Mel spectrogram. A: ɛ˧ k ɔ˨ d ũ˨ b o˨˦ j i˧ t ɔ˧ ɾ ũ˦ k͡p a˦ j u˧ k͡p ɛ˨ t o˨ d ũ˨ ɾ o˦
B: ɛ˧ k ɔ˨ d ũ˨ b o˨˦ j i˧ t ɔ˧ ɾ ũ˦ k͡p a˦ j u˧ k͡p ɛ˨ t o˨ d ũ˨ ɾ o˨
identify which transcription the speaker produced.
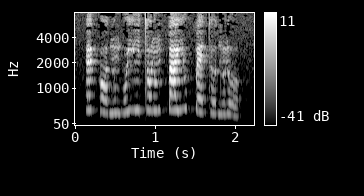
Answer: B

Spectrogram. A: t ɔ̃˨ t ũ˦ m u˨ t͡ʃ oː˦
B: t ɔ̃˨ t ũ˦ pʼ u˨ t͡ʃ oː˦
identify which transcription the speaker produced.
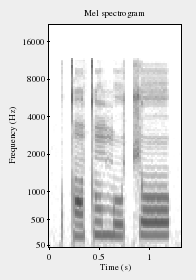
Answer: A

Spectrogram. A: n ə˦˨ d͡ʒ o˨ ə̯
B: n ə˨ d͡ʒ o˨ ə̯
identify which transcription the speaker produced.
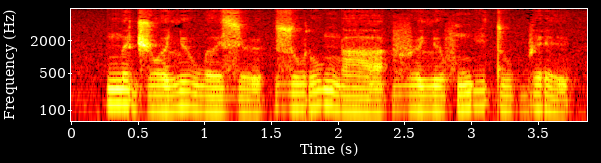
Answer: A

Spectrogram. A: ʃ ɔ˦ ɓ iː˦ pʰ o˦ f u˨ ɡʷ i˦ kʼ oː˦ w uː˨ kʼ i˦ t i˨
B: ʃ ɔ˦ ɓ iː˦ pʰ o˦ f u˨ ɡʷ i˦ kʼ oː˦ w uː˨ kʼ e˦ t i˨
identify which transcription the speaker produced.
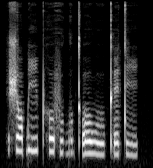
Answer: B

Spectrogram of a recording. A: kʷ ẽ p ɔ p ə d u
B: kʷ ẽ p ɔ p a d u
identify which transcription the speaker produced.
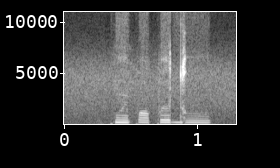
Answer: A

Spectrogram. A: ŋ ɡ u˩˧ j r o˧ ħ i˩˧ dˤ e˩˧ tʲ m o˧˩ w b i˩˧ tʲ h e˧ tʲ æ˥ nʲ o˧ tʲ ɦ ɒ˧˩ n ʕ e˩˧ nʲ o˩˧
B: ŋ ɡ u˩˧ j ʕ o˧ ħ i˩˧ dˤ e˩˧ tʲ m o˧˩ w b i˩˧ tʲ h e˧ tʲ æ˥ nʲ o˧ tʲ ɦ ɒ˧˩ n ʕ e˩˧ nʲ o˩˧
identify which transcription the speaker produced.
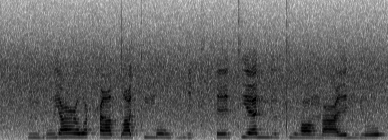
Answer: B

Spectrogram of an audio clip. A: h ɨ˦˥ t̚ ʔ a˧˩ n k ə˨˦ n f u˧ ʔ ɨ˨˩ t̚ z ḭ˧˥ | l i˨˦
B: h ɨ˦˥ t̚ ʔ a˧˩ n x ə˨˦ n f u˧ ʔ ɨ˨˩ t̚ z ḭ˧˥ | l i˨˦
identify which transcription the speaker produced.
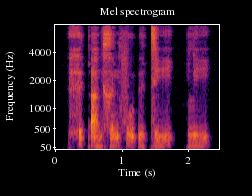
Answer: B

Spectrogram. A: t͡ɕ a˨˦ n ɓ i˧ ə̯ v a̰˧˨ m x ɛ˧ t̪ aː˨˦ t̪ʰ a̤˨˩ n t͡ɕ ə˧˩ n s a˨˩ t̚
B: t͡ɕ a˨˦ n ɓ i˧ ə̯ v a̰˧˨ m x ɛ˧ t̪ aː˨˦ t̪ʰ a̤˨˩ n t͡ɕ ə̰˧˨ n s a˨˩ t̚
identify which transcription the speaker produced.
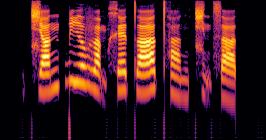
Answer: B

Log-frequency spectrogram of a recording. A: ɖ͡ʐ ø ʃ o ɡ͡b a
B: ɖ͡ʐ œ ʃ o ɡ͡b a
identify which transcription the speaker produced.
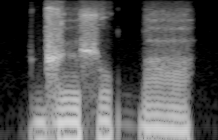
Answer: A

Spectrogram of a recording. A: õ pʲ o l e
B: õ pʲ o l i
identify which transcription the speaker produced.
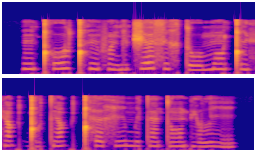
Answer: B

